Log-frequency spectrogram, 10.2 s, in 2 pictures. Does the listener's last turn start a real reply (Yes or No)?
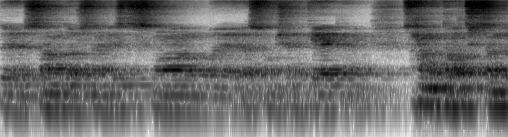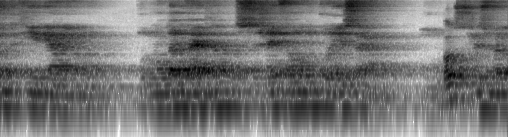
No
